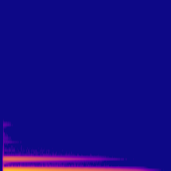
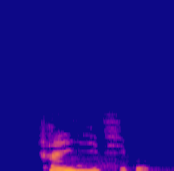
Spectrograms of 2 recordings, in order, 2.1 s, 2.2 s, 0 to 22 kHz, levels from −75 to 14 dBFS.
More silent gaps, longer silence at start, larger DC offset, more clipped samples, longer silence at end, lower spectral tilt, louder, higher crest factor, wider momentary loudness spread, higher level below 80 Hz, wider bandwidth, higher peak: neither; second, 0.05 s vs 0.5 s; neither; neither; first, 0.65 s vs 0.35 s; first, -9.5 dB/octave vs -8 dB/octave; first, -13 LUFS vs -17 LUFS; about the same, 14 dB vs 16 dB; first, 22 LU vs 18 LU; second, -72 dBFS vs -64 dBFS; second, 1.8 kHz vs 6 kHz; about the same, -2 dBFS vs -4 dBFS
